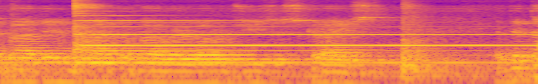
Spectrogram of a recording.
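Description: A bell is struck once about half a second in and rings on with a clear, steady tone: the consecration bell of a Catholic Mass.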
